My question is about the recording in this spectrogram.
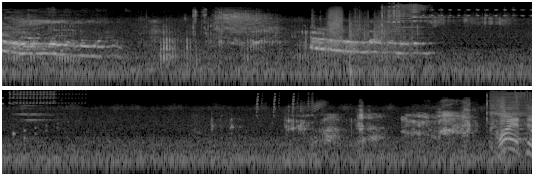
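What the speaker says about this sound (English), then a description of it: "Quiet this cacophonous caterwauling" A cat yowls and caterwauls in the video game Marvel's Guardians of the Galaxy: drawn-out wavering wails rise and fall over game music and background chatter, with voices talking around them.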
